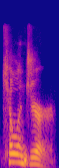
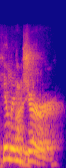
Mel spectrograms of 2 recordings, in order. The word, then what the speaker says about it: Killinger: us at Sig University so am I pronouncing your last name correctly uh killing jur but killing jur okay but I'm close it's close enough for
